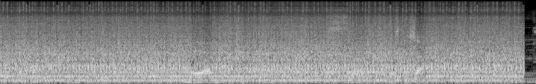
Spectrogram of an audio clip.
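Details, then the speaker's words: After serpentine belt replacement, engine idling with AC compressor clutch engaged: steady even idle and low hum, no squeal or chirp. "So ayan clutch na. Okay na yan. Tapos testing natin 'yung compressor."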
